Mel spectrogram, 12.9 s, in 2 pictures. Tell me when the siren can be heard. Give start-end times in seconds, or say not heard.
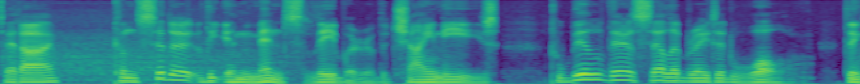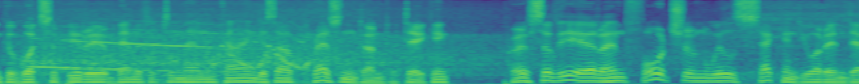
6.7-8.8.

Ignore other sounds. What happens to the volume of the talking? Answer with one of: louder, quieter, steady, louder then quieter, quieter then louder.
steady.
